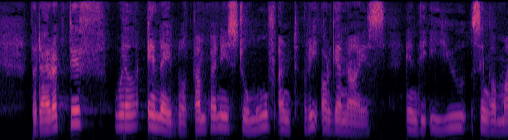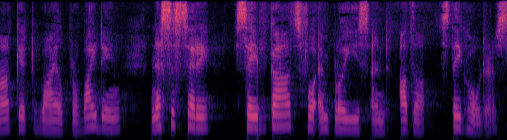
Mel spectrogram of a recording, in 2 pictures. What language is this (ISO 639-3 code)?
eng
